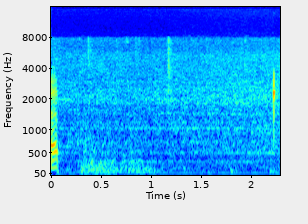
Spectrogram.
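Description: Steady low hiss of a control-room audio feed between remarks, with one faint click just past a second in.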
